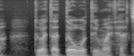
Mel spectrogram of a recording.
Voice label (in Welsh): "dod", Welsh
